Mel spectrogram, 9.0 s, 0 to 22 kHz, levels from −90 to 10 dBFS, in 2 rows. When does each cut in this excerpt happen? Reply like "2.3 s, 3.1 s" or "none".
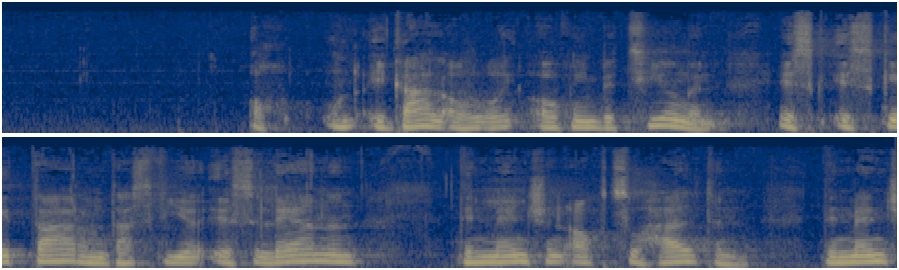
none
